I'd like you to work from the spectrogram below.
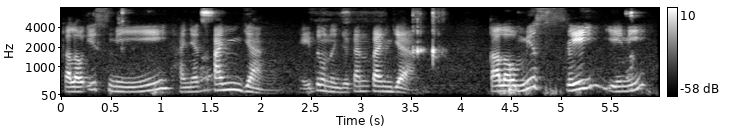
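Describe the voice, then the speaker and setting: A man teaching an Arabic class, patiently explaining and repeating words slowly for his students. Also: high-pitched, sing-song, background noise.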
